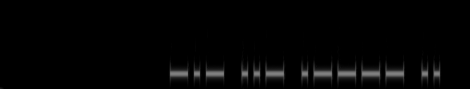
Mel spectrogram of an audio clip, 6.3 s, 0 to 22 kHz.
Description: Morse code, heard as a keyed tone, about 15 wpm, 700 Hz. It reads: KU1I
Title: USA Call Signs - 4 Characters - 15wpm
